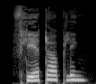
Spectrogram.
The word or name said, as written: flerdobling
